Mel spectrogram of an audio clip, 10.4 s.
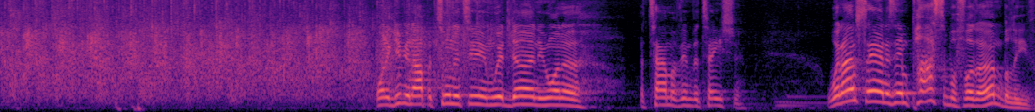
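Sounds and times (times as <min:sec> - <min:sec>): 
audience hand clapping: 0:00.0 - 0:05.5
speech: 0:03.8 - 0:07.6, 0:08.3 - 0:10.3.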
